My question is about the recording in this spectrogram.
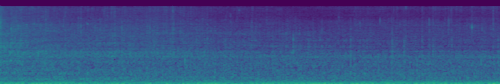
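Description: Pig trotters in a soy-sauce braising liquid sizzling and bubbling in a pan over a gas burner: a steady, even crackle with a low hum underneath.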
